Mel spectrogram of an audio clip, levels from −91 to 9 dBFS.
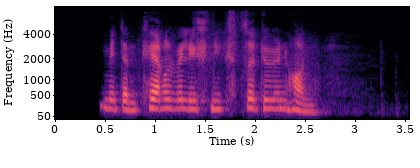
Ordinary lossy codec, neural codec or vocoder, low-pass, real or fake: AAC, 48 kbps; none; 7.2 kHz; real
